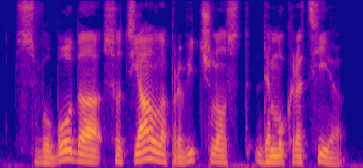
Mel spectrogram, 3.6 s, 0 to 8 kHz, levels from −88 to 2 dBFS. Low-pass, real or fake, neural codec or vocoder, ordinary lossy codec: none; fake; codec, 16 kHz, 4 kbps, X-Codec, WavLM features, trained on Multilingual LibriSpeech; none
